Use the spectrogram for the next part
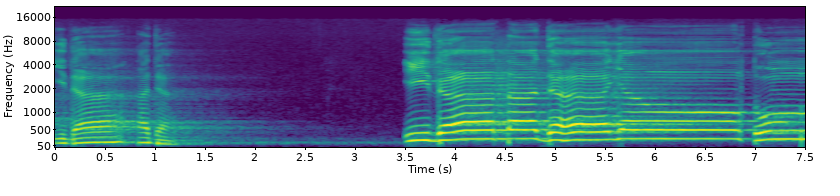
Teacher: kita samarkan bunyi nun sukun tiga ketuk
